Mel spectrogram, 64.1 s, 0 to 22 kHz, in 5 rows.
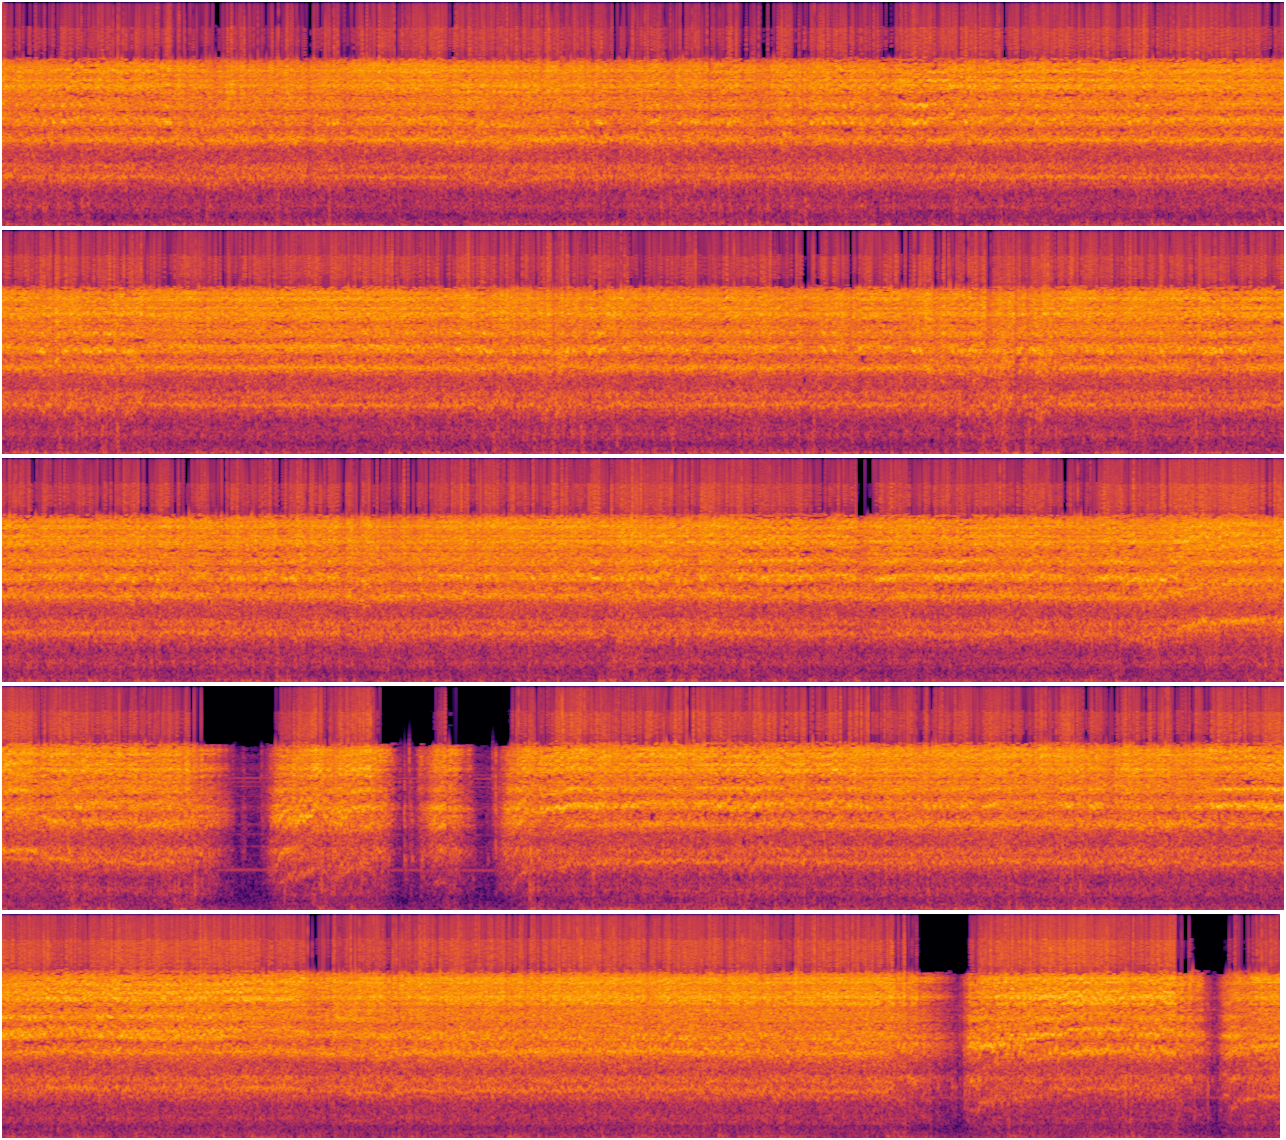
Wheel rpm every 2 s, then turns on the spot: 230, 220, 220, 230, 230, 230, 240, 230, 230, 230, 230, 230, 230, 230, 230, 230, 230, 230, 230, 270, 110, 80, 210, 230, 230, 220, 220, 220, 210, 210, 120, 160.
40-42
